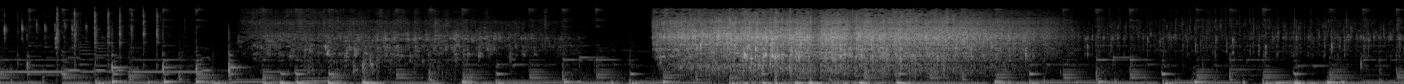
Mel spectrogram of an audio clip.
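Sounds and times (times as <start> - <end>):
background music with steady beat: 0.0 - 14.0
tofu sizzling in hot oil: 2.4 - 5.8, 6.5 - 14.0.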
